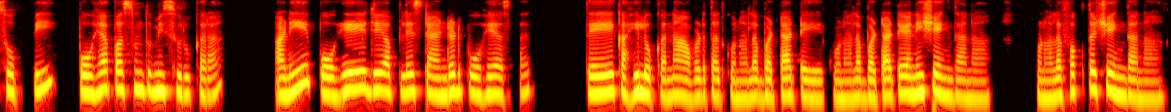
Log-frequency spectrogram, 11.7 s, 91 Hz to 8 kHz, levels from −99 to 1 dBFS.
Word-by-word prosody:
सोपी 215 Hz, +4 st, -1 dB, 0.3 s
पोह्यापासून 225 Hz, +3 st, +2 dB
तुम्ही 215 Hz, -1 st, +3 dB
सुरु 205 Hz, -3 st, -2 dB
करा 180 Hz, +1 st, -4 dB, 0.6 s
आणि 220 Hz, +10 st, +4 dB
पोहे 205 Hz, +6 st, +4 dB
जे 220 Hz, +1 st, +4 dB
आपले 205 Hz, 0 st, 0 dB
स्टँडर्ड 200 Hz, 0 st, 0 dB
पोहे 190 Hz, -1 st, -1 dB
असतात. 190 Hz, +2 st, -6 dB, 0.6 s
ते 195 Hz, +1 st, +5 dB
काही 195 Hz, +1 st, +3 dB
लोकांना 180 Hz, -1 st, 0 dB
आवडतात 170 Hz, +1 st, -3 dB
कोणाला 160 Hz, +1 st, -3 dB
बटाटे, 165 Hz, -1 st, -1 dB
कोणाला 160 Hz, +1 st, -4 dB
बटाटे 175 Hz, +3 st, +1 dB
आणि 195 Hz, +1 st, +4 dB
शेंगदाणा, 170 Hz, -5 st, -1 dB, 0.5 s
कोणाला 165 Hz, +1 st, -2 dB
फक्त 210 Hz, +2 st, -1 dB
शेंगदाणा 175 Hz, -8 st, 0 dB
190 Hz, 130 wpm, -27 LUFS, 170-210 Hz, 0.6 s, ते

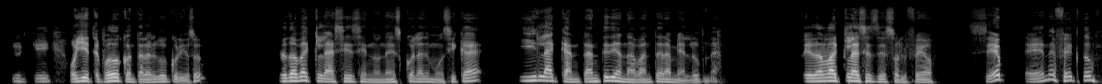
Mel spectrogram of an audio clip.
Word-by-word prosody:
Okey. 135 Hz, +1 st, -9 dB, 0.2 s
Oye, 155 Hz, +2 st, +5 dB
¿te 130 Hz, -, -3 dB
puedo 155 Hz, +5 st, +6 dB
contar 115 Hz, -5 st, -2 dB
algo 125 Hz, +4 st, -2 dB
curioso? 100 Hz, -6 st, -5 dB, 0.7 s
Yo 150 Hz, -, +1 dB
daba 165 Hz, +3 st, +5 dB
clases 135 Hz, -2 st, -1 dB
en 110 Hz, -4 st, -5 dB
una 110 Hz, +2 st, -4 dB
escuela 130 Hz, +2 st, -4 dB
de 130 Hz, -, -4 dB
música 125 Hz, -, -2 dB, 0.3 s
y 175 Hz, +1 st, +1 dB
la 175 Hz, -3 st, +4 dB
cantante 135 Hz, +2 st, 0 dB
de 170 Hz, -1 st, +5 dB
Anabantha 115 Hz, -1 st, -2 dB
era 120 Hz, -, 0 dB
mi 105 Hz, -, -4 dB
alumna. 100 Hz, +4 st, -8 dB, 0.8 s
Le 145 Hz, -, +2 dB
daba 155 Hz, +3 st, +6 dB
clases 150 Hz, -2 st, +4 dB
de 125 Hz, -2 st, -2 dB
solfeo. 110 Hz, 0 st, -4 dB, 0.3 s
Sip, -, -, 0 dB, 0.2 s
en 135 Hz, -, -4 dB
efecto. 185 Hz, -2 st, -2 dB
135 Hz, 170 wpm, -24 LUFS, 115-155 Hz, 0.8 s, puedo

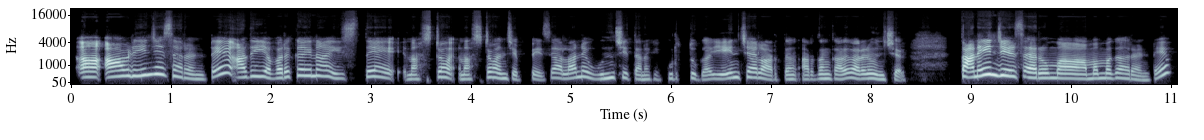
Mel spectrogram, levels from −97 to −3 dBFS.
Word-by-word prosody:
ఆహ్, 275 Hz, 0 st, +8 dB
ఆవిడేం 330 Hz, +4 st, +2 dB
జేశారంటే 285 Hz, -, -3 dB, 0.2 s
అది 310 Hz, +4 st, -2 dB
ఎవరికైనా 330 Hz, +8 st, -1 dB, 0.2 s
ఇస్తే 295 Hz, +8 st, -6 dB, 0.4 s
నష్టం, 265 Hz, +8 st, -5 dB, 0.2 s
నష్టం 265 Hz, +7 st, -6 dB
అని 220 Hz, -, -7 dB
చెప్పేసి 175 Hz, +1 st, -12 dB
అలానే 245 Hz, +6 st, -3 dB, 0.2 s
ఉంచి 245 Hz, +2 st, -3 dB
తనకి 185 Hz, 0 st, -10 dB
గుర్తుగా 215 Hz, -4 st, -11 dB, 0.2 s
ఏం 245 Hz, +4 st, -2 dB
చేయాలో 255 Hz, -4 st, -1 dB
అర్థం, 190 Hz, +3 st, -9 dB
అర్థం 205 Hz, +3 st, -7 dB
కాలేదు 225 Hz, +5 st, -2 dB
అలానే 215 Hz, +1 st, -2 dB
ఉంచారు. 180 Hz, -, -7 dB, 0.6 s
తనేం 350 Hz, +8 st, +9 dB
జేశారు 270 Hz, -8 st, +4 dB
మా 225 Hz, -, +4 dB, 0.2 s
అమ్మమ్మ 220 Hz, +3 st, -4 dB
గారంటే 190 Hz, -, -6 dB
235 Hz, 140 wpm, -23 LUFS, 200-295 Hz, 0.6 s, తనేం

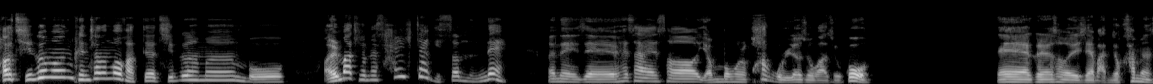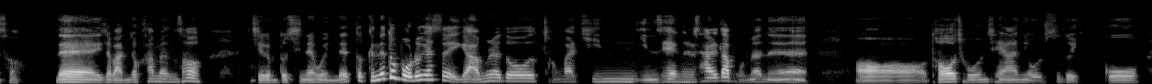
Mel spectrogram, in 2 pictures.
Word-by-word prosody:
아. 225 Hz, +2 st, +9 dB
지금은 315 Hz, +8 st, +3 dB
괜찮은 270 Hz, +4 st, +1 dB
것 255 Hz, -2 st, +7 dB
같아요. 170 Hz, -6 st, 0 dB
지금은 195 Hz, +3 st, -3 dB
뭐 120 Hz, 0 st, 0 dB, 0.4 s
얼마 290 Hz, -1 st, +5 dB
전에 210 Hz, -4 st, -8 dB
살짝 350 Hz, -, -5 dB
있었는데 185 Hz, -, -3 dB, 0.4 s
그런데 130 Hz, -2 st, -4 dB
이제 120 Hz, 0 st, -1 dB
회사에서 140 Hz, -5 st, -1 dB
연봉을 115 Hz, +3 st, -5 dB
확 -, -, -6 dB
올려 110 Hz, +1 st, -3 dB
줘 105 Hz, -2 st, -6 dB
가지고 95 Hz, 0 st, +3 dB, 1.3 s
네. 115 Hz, -1 st, +3 dB
그래서 115 Hz, -2 st, 0 dB
이제 100 Hz, 0 st, -1 dB
만족하면서. 110 Hz, +5 st, -6 dB, 0.3 s
네 115 Hz, -1 st, +8 dB
이제 110 Hz, +1 st, -4 dB
만족하면서 125 Hz, +6 st, -3 dB, 0.5 s
지금 105 Hz, -2 st, -4 dB
또 110 Hz, -, -3 dB
지내고 110 Hz, 0 st, -4 dB
있는데 110 Hz, +5 st, -2 dB
또 180 Hz, -, -2 dB
근데 200 Hz, +7 st, +4 dB
또 325 Hz, -, +7 dB
모르겠어요. 215 Hz, -3 st, +5 dB
이게 115 Hz, -, -1 dB
아무래도 145 Hz, +3 st, +1 dB
정말 120 Hz, 0 st, -9 dB
긴 130 Hz, +1 st, -11 dB
인생을 120 Hz, +3 st, -4 dB
살다 155 Hz, +6 st, +3 dB
보면은 110 Hz, +1 st, -5 dB, 0.5 s
어 90 Hz, +1 st, +1 dB
더 125 Hz, +2 st, +6 dB
좋은 110 Hz, -3 st, -7 dB
제안이 110 Hz, -1 st, -6 dB
올 90 Hz, -, -8 dB
수도 -, -, -10 dB
있고 95 Hz, 0 st, -5 dB
125 Hz, 285 characters per minute, -24 LUFS, 110-170 Hz, 1.3 s, 아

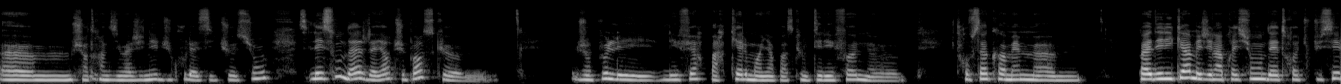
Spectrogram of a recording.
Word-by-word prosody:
Hem, 205 Hz, -1 st, +2 dB
je -, -, -10 dB
suis 210 Hz, 0 st, -6 dB
en -, -, -2 dB
train 220 Hz, -1 st, -3 dB
d'imaginer 200 Hz, +2 st, 0 dB
du 210 Hz, -1 st, -6 dB
coup 205 Hz, +3 st, -14 dB
la 210 Hz, -4 st, -1 dB
situation. 200 Hz, +8 st, -6 dB, 0.4 s
Les 265 Hz, +1 st, +4 dB
sondages 275 Hz, -2 st, +1 dB
d'ailleurs, 215 Hz, +4 st, 0 dB
tu 255 Hz, -4 st, -8 dB
penses 310 Hz, +8 st, -3 dB
que, 230 Hz, -, -8 dB
mmh, 80 Hz, -, -6 dB, 0.9 s
je 215 Hz, -2 st, 0 dB
peux 210 Hz, +6 st, 0 dB
les 205 Hz, -6 st, +2 dB
les 210 Hz, +1 st, -1 dB
faire 250 Hz, +3 st, -3 dB
par 200 Hz, -5 st, -7 dB
quel 235 Hz, -3 st, 0 dB
moyen? 195 Hz, -3 st, +3 dB
Parce 190 Hz, -1 st, -8 dB
que 200 Hz, -, -6 dB
le 195 Hz, -, -2 dB
téléphone, 205 Hz, +1 st, 0 dB
heu, 170 Hz, -1 st, -9 dB, 0.5 s
je -, -, -30 dB
trouve 235 Hz, -3 st, -6 dB
ça 250 Hz, +2 st, +2 dB
quand 245 Hz, -2 st, -1 dB
même, 220 Hz, 0 st, +3 dB
hem, 190 Hz, -1 st, -2 dB, 0.6 s
pas 245 Hz, -1 st, +7 dB
délicat, 260 Hz, +5 st, +6 dB
mais 270 Hz, -4 st, +6 dB
j'ai 230 Hz, -1 st, +1 dB
l'impression 225 Hz, +3 st, +1 dB
d'être, 220 Hz, -1 st, 0 dB
heu, -, -, -5 dB
tu 225 Hz, +1 st, -12 dB
sais, 275 Hz, +6 st, -2 dB
215 Hz, 200 wpm, -22 LUFS, 200-245 Hz, 0.9 s, pas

